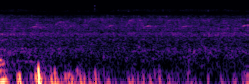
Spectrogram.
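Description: Quiet outdoor background with a low rumble and a couple of soft low knocks near the start, typical of a hand-held microphone outdoors.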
